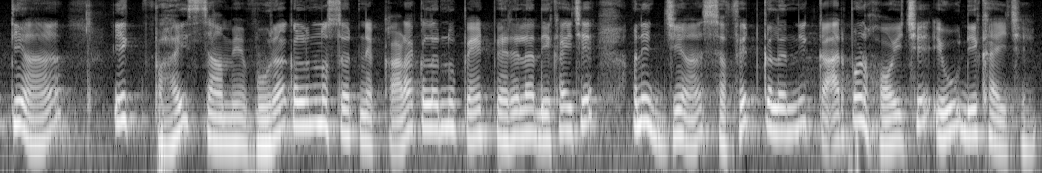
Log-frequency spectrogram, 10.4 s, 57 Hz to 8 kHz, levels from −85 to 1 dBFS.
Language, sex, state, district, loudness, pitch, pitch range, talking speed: Gujarati, male, Gujarat, Valsad, -13 LUFS, 175 Hz, 150-220 Hz, 160 wpm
